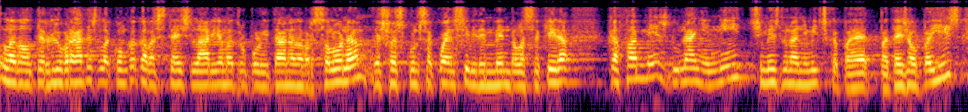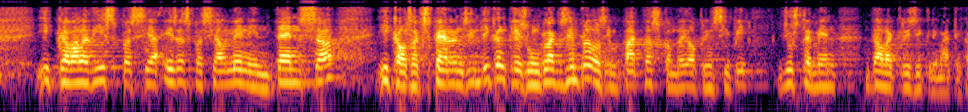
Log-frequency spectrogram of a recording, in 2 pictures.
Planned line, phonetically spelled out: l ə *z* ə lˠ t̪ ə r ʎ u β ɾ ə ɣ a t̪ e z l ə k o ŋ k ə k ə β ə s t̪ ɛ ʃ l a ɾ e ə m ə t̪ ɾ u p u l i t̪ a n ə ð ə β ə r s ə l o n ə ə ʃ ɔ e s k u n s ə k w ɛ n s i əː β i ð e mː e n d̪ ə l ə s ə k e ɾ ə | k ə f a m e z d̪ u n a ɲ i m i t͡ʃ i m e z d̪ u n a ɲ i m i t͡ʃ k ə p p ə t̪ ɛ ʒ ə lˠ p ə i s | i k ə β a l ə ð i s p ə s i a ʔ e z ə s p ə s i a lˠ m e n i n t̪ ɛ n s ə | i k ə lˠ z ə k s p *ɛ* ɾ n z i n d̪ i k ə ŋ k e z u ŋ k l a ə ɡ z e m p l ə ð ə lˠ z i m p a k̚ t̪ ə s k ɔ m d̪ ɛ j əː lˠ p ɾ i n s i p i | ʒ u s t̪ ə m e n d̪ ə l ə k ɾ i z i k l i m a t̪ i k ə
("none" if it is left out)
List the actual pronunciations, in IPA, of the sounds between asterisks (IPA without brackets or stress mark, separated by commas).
ð, ɛ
